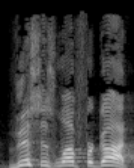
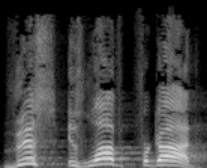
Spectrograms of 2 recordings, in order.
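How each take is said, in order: First: Loud, high proclamation of "This is love for God"; loud quote. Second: "This is love for God" very loud and high, drawn out slowly with weight on "love"; slow emphatic repeat. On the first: Pastor quoting John to the church, loud and high. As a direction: call out "This is love for God" to the congregation. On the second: Pastor repeating John's line to the congregation, slow and emphatic. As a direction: hammer home "love" word by word. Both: Acted.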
